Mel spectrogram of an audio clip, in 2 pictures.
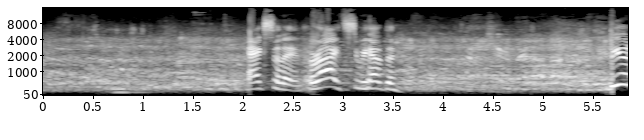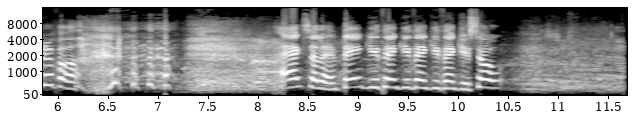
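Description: A crowd of people chatters and laughs in the background.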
